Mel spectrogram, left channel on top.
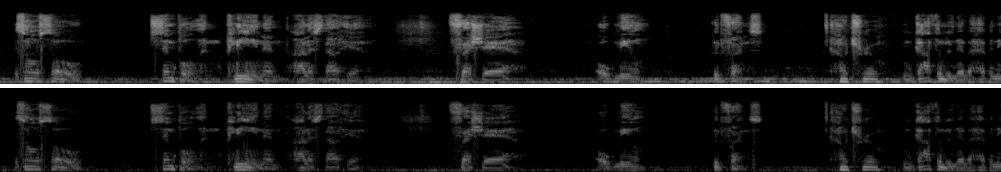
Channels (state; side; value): quieter; right; 10.3 dB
